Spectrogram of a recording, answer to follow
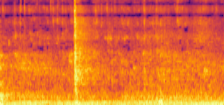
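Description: Aquarium filter pump running: a faint, steady low hum with a light trickle of water. A single sharp click comes about three quarters of a second in.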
